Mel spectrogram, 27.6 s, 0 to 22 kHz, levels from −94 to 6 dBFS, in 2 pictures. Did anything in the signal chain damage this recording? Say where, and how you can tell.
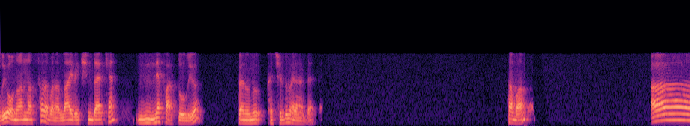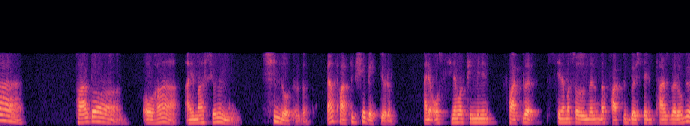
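Yes, at the call-processing stage: echo leak at 1.67, 2.35, 6.36, 10.52 and 18.37 s, plus 19.64–21.42 s. A copy of the speech trails by 185–220 ms, faint early and stronger later. The likely cause is a loudspeaker-side echo canceller passing its microphone pickup back. Spectrograms show ghost harmonics shifted right.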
